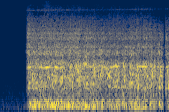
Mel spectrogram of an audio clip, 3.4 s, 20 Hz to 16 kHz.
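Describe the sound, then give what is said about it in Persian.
A Ukrainian Mi-8 military helicopter, armed with unguided rockets, roars loudly with a sudden onset into a steady, dense engine and rotor noise that holds unbroken to the end. “در جنگ با روسیه اوکراینی ها از چرخ بالی می 8 استفاده می کنند که با موشک های هدایت نشونده مسلح است.”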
